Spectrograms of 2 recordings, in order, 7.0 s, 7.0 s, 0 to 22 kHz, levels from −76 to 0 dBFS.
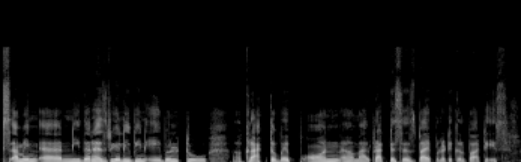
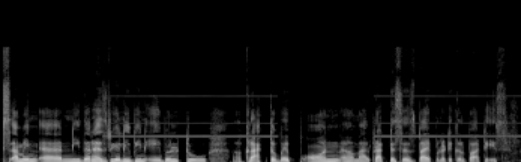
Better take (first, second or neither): first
